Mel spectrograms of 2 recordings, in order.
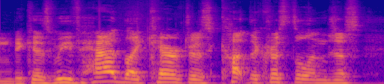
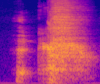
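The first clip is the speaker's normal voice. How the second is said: sneezing; 9 dB louder than usual. Real, not acted. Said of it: "oh, I'm gonna sneeze again".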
